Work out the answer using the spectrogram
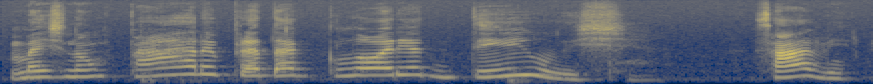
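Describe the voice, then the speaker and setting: A woman talking casually about faith, animated and slangy, acting out little quoted prayers. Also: sits high, slow pace. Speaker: guest on a faith livestream.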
